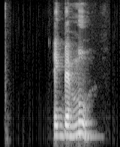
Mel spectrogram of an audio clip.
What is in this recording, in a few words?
pronunciation nl ik ben moe; język niderlandzki podstawowe zwroty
